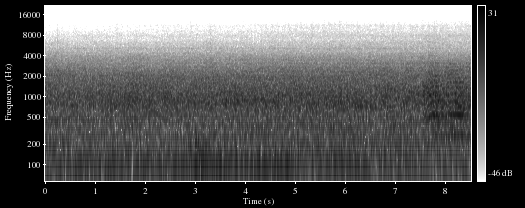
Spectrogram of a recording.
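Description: Steady street noise with a low, even engine hum from a vehicle, which stops about six and a half seconds in.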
